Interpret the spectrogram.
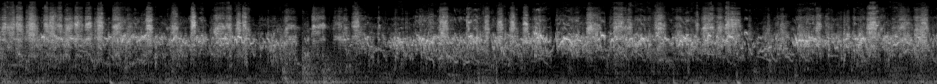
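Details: Flock of Australian budgerigars in an aviary: constant high twittering and chirping chatter from many birds, with harsher squawky notes and sharp clicks scattered throughout.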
